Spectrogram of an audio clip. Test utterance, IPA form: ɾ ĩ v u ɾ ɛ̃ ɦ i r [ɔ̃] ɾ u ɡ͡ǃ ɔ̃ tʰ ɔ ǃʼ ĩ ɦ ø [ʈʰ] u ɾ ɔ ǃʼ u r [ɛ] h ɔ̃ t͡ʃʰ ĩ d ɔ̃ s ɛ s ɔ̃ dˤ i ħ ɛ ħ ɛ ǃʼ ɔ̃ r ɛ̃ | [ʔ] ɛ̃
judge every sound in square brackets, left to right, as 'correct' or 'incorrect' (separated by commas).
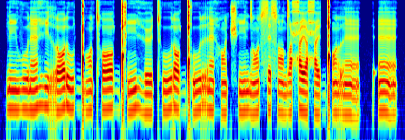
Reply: incorrect, incorrect, incorrect, correct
